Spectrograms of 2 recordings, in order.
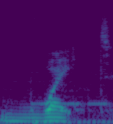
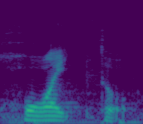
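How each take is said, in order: First: It begins with a strong, rounded W sound. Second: It begins with an 'ho' sound from further back. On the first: "with the strong W sound in English, it's starting just behind the teeth" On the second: "in Japanese, we say hoito"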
